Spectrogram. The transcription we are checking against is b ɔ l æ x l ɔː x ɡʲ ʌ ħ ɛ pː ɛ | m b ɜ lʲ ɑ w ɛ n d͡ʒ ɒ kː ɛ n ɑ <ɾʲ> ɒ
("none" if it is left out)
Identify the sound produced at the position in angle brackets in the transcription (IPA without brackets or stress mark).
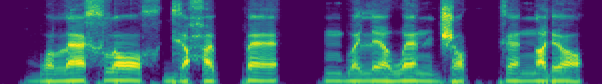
ɾʲ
